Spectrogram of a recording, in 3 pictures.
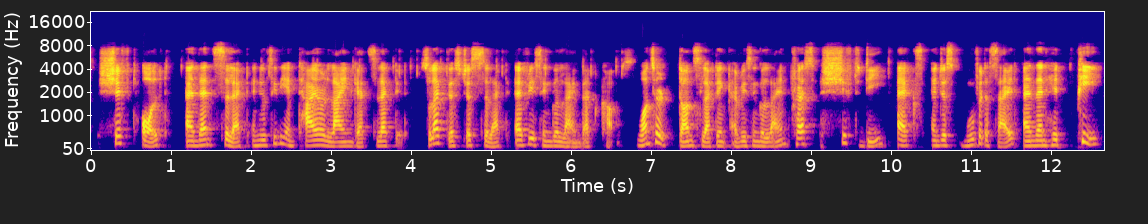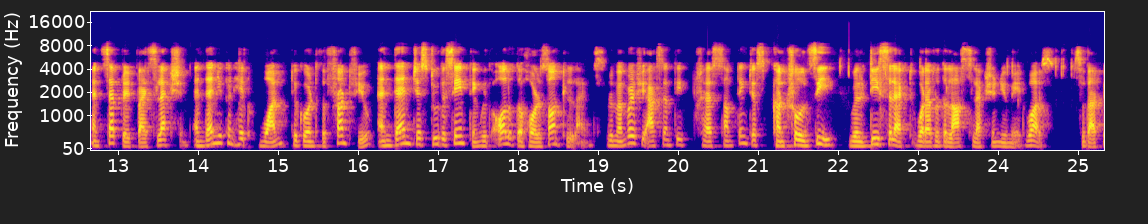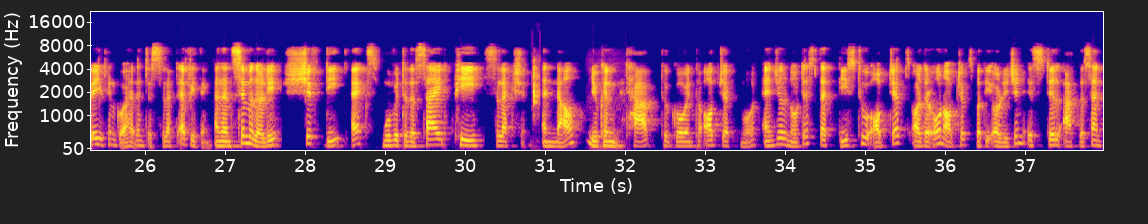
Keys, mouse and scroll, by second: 1.0 alt+shift+right click, 1.2 alt+shift+click, 1.2 alt+shift+right click, 2.3 alt+shift+right click, 3.0 alt+shift+right click, 3.3 alt+shift+click, 3.3 alt+shift+right click, 4.0 alt+shift+right click, 4.4 alt+shift+right click, 5.1 alt+shift+right click, 5.1 alt+shift+click, 5.1 alt+shift+right click, 6.2 alt+shift+right click, 6.2 alt+shift+click, 6.2-7.1 alt+shift+right click, 6.6 alt+shift+click, 6.6 alt+shift+right click, 8.1 middle click, 8.7 scroll down 3, 9.4 shift+d, 10.2 x, 11.9 ctrl+click, 12.6 p, 14.6 KP_1, 15.4-15.9 scroll up 3, 15.9 shift+middle click, 17.6 alt+shift+right click, 18.4 alt+shift+right click, 19.0 alt+shift+right click, 21.4 ctrl+z, 22.6 alt+shift+right click, 23.2 alt+shift+right click, 24.2 alt+shift+click, 24.2 alt+shift+right click, 24.9 alt+shift+click, 24.9 alt+shift+right click, 25.5 alt+shift+click, 25.5 alt+shift+right click, 26.3 alt+shift+right click, 26.6 alt+shift+click, 26.6 alt+shift+right click, 27.0 alt+shift+right click, 27.0-27.6 scroll down 3, 28.2 shift+d, 28.5 x, 29.5 ctrl+click, 30.2 p, 30.9 middle click, 32.4 Tab, 33.2 scroll down 1, 34.3 right click, 36.0 right click.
